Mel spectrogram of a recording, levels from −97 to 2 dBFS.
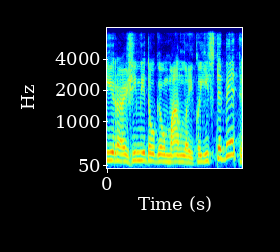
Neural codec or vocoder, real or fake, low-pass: codec, 16 kHz, 4.8 kbps, FACodec; fake; 7.2 kHz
